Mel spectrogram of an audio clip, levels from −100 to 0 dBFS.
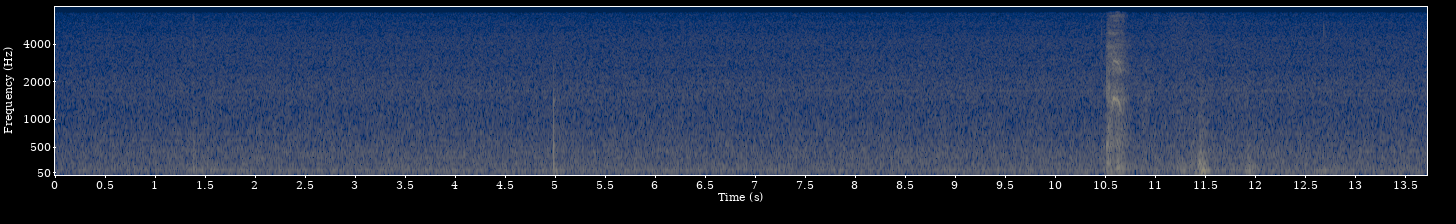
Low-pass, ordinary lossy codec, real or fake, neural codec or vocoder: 7.2 kHz; none; real; none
